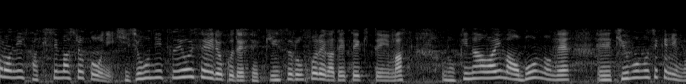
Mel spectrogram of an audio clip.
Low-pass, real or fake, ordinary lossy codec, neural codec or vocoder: 5.4 kHz; fake; AAC, 32 kbps; codec, 16 kHz, 16 kbps, FunCodec, trained on Chinese and English, 50 frames a second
